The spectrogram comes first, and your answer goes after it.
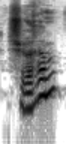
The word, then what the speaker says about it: Shechem: Shechem, I think in English we say Shechem. It's Shechem. That's the way we pronounce it in Hebrew.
